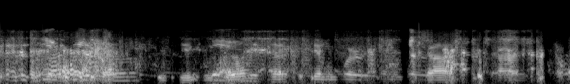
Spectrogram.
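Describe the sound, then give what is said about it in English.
Narrow, tinny speech over a telephone line, with voices overlapping in a hollow, doubled way as if an echo repeats on the call, continuous and moderately loud. “You got an echo on the line.”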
